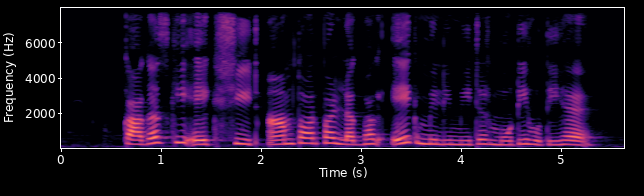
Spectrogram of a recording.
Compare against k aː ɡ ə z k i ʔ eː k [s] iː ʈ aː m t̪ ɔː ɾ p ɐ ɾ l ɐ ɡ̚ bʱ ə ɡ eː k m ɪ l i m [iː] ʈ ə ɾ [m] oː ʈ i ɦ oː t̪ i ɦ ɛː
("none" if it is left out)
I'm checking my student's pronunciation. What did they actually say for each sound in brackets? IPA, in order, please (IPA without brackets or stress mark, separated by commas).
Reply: ʃ, iː, m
